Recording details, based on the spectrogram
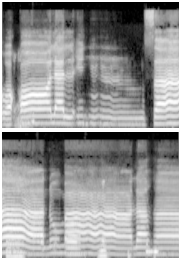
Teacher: তাহলে ওয়াকালাল ইনসানু মা লাহা, এখানে দেখেন আহ নুন সাকিনের পরে সিন এসেছে, নুন সাকিনের পরে সিন এসেছে, তাই এখানে নুন সাকিনকে একালি পরিমাণ গুণনা করে পড়তে হবে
